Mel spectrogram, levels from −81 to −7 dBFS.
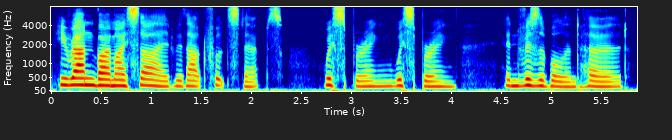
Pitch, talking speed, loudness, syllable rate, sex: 195 Hz, 110 wpm, -18 LUFS, 4.3 syllables/s, female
